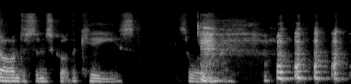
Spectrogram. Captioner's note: laughs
